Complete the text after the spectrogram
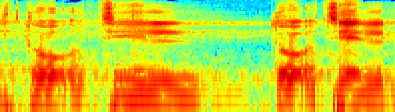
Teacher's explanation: في حالة الوصل يسقط المد الطبيعي بسبب التقاء الساكنان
